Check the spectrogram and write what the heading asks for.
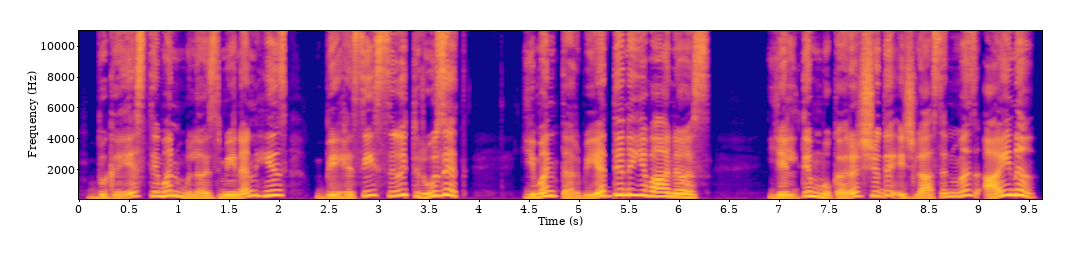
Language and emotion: Kashmiri, surprised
